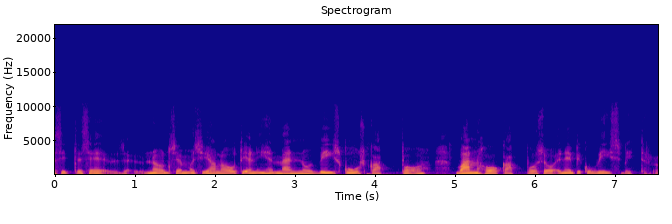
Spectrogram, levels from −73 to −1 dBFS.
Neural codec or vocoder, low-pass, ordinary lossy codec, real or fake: none; 10.8 kHz; none; real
